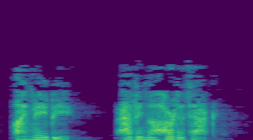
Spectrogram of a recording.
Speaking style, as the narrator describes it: she whispered

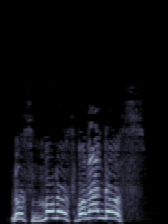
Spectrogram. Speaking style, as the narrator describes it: shouted one of the tribe

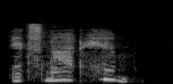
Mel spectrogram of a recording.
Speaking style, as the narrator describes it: Galli said in a loud whisper

